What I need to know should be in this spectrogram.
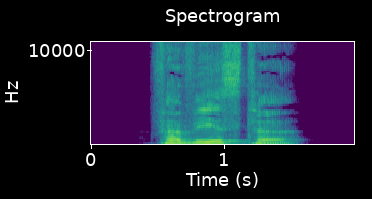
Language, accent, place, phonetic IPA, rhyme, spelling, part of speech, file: German, Germany, Berlin, [fɛɐ̯ˈveːstə], -eːstə, verweste, adjective / verb, De-verweste.ogg
- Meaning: inflection of verwesen: 1. first/third-person singular preterite 2. first/third-person singular subjunctive II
